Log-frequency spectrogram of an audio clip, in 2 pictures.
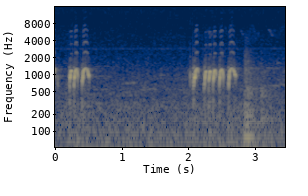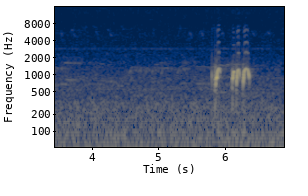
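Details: A champion zebra dove gives a crisp, swinging song in three short phrases, each a stutter of three to five bubbling, arched coos about two seconds apart. A single click falls between phrases over a quiet background hum.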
